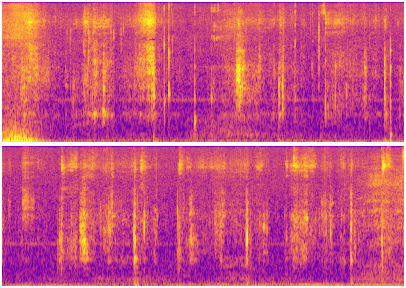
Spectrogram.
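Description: Hands kneading a soft, freshly oiled potato-and-flour dough in a steel bowl: faint, irregular squishing and sticky clicks as the dough is pressed and folded, with a dull thump at the very start.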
